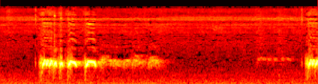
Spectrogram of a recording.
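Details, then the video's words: A local zebra dove singing strongly as a lure to set other doves off. One phrase of quick staccato coos stretches into a long, wavering, fading trill, and the next phrase starts just at the end; faint high whine throughout. "Perkutut lokal gacor suara keras besar - pancingan burung perkutut"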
